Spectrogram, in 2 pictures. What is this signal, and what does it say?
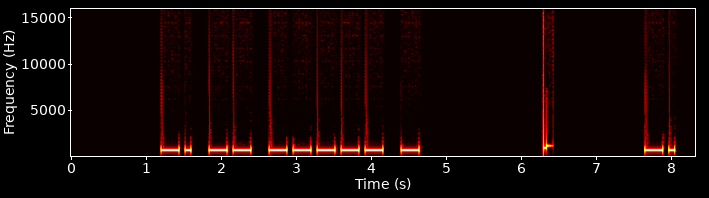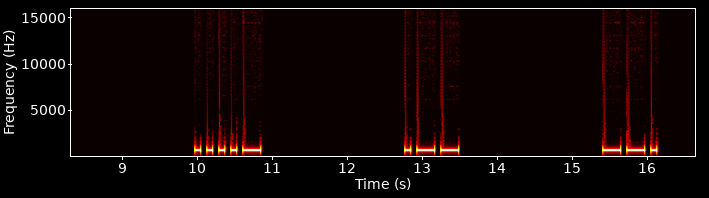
Morse code, heard as a keyed tone, about 15 wpm, spaced as for 6 wpm, 700 Hz. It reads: NM0T N4WG
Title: USA Call Signs - 4 Characters - 8x Character Spacing - 15wpm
